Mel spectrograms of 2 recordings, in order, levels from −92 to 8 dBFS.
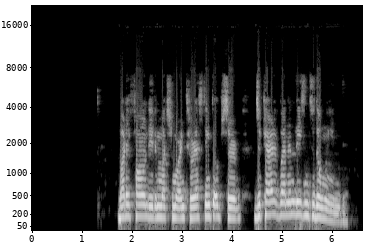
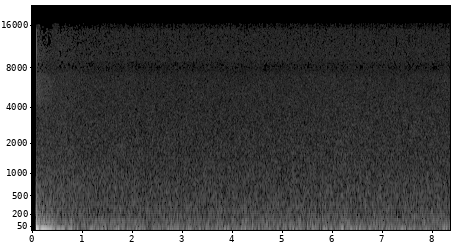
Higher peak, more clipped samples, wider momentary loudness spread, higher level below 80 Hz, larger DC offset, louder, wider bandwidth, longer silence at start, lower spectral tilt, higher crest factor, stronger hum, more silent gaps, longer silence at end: first, 0 dBFS vs -8 dBFS; neither; first, 7 LU vs 3 LU; about the same, -50 dBFS vs -46 dBFS; neither; first, -12 LUFS vs -49 LUFS; second, 7.2 kHz vs 16.5 kHz; first, 1.7 s vs 0.05 s; first, -7.5 dB/octave vs -4 dB/octave; second, 12 dB vs 30 dB; neither; neither; first, 0.3 s vs 0 s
